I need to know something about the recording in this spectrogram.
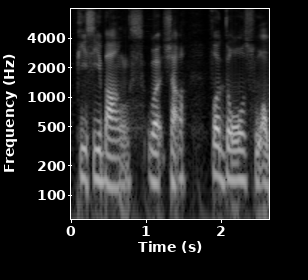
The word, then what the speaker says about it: PC bang: went to places called PC Bangs which for those who are wondering what that is. No, it's it's not me mispronouncing the word. That's how it's supposed to be pronounced.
